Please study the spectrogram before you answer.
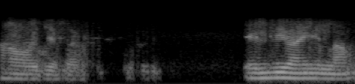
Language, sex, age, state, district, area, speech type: Tamil, male, 18-30, Tamil Nadu, Nagapattinam, rural, conversation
